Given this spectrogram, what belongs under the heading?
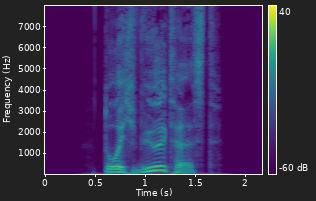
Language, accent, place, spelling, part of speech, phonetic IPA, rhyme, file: German, Germany, Berlin, durchwühltest, verb, [ˌdʊʁçˈvyːltəst], -yːltəst, De-durchwühltest.ogg
- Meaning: inflection of durchwühlen: 1. second-person singular preterite 2. second-person singular subjunctive II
